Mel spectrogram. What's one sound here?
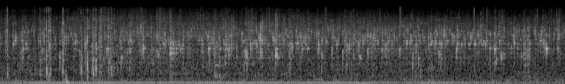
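Crisp lettuce leaves rustle and crackle as hands tear them.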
